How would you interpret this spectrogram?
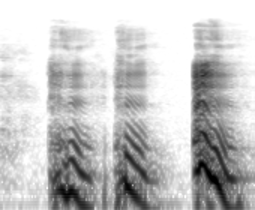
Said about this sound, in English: Just clearing my throat a little bit there.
